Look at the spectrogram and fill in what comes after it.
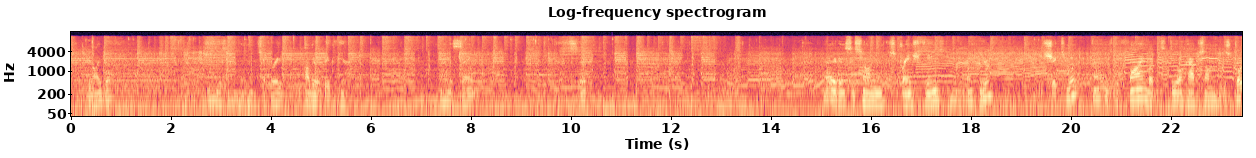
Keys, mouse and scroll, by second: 0.2 g, 2.1-4.2 right drag, 2.9 s, 7.6-11.3 right drag, 8.4 s, 9.8-12.6 middle drag, 10.1 g, 13.7 a, 13.8 a, 14.1 w, 14.7-15.1 scroll up 1, 18.7 w, 21.3-21.7 scroll down 1, 21.7-22.0 scroll up 1.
